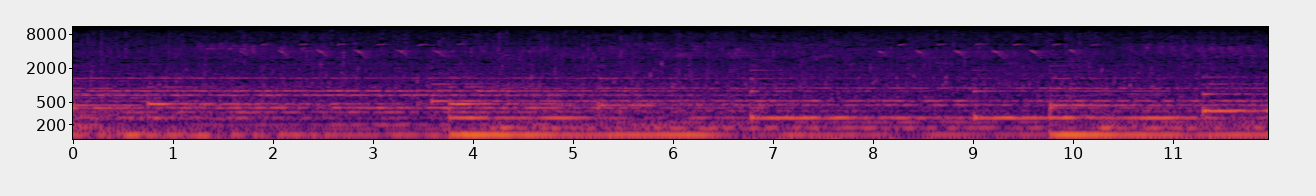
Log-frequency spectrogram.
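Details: Calm, sustained instrumental music with soft drip-like sounds, and no clear animal voice.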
